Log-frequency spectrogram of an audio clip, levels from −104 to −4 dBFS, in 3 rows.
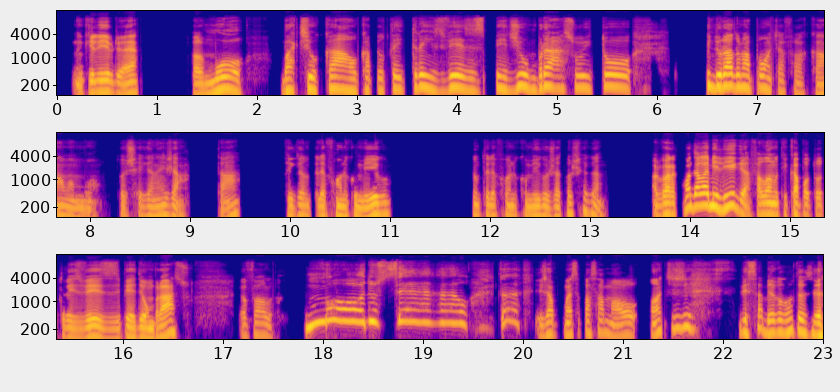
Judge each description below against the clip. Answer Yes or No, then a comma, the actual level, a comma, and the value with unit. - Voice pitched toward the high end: No, medium, 145 Hz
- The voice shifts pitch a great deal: Yes, wide, 8.1 semitones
